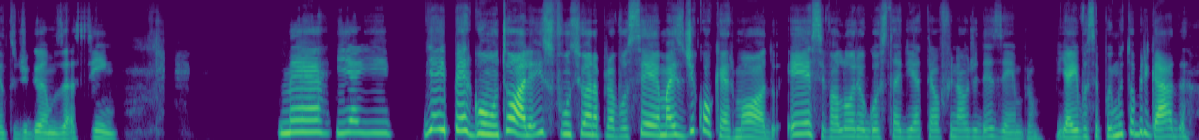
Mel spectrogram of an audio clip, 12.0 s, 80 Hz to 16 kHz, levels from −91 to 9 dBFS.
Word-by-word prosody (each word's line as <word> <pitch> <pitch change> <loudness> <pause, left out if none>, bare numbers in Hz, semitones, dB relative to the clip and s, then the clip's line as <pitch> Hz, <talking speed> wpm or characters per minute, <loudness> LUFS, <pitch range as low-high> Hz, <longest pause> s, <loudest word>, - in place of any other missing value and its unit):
pagamento, 140 -1 -11
digamos 150 -1 -4
assim. 150 0 -6 1.6
Né, 300 0 +3
e 285 +2 -1
aí, 285 -1 -4 0.3
e 345 - +2
aí 370 0 +4
pergunta: 275 -5 +4
"Olha, 240 -8 +9
isso 295 +6 -3
funciona 255 -2 +1
para 215 -2 -4
você? 230 +5 0
Mas 230 0 +3
de 335 - 0
qualquer 245 - -1
modo, 180 -4 -1
esse 255 -5 0
valor 190 +2 -4
eu 185 - -4
gostaria 180 0 -7
até 180 -1 -9
o - - -8
final 180 0 -9
de 180 0 -10
dezembro". 160 -5 -11 0.2
E 180 - -5
aí 170 +1 +3
você 190 0 -8
põe 200 - -5
"muito 255 +5 -1
obrigada". 200 - -1
200 Hz, 165 wpm, -22 LUFS, 180-270 Hz, 1.6 s, Olha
